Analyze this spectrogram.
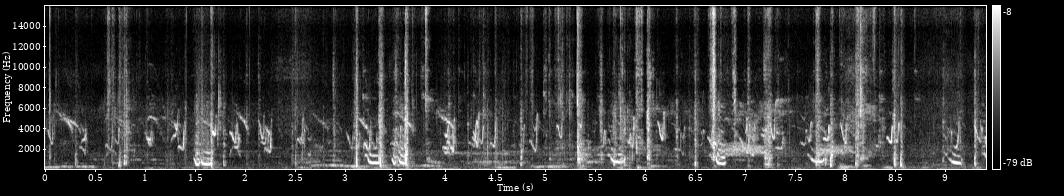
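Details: Captive Deccan francolins with their chicks: scattered thin, high chirps and short downward-slurred peeps, with a few softer low clucks between them.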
